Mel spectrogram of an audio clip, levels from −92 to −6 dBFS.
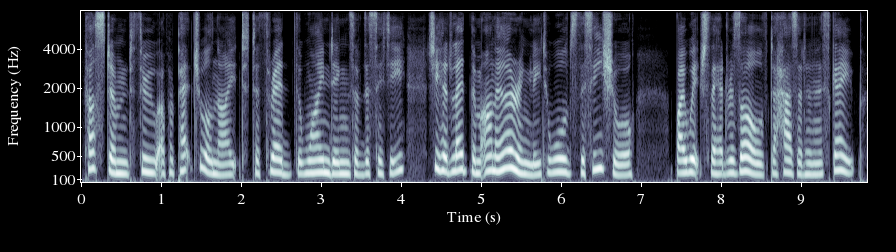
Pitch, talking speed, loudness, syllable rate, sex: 215 Hz, 185 wpm, -17 LUFS, 5.3 syllables/s, female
